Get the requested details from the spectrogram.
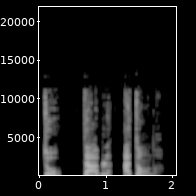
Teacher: En français, le thé est sec, précis. La pointe de la langue touche juste derrière les dents du haut. Contrairement à l'anglais, il n'y a pas de souffle fort après le thé. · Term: Le son T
